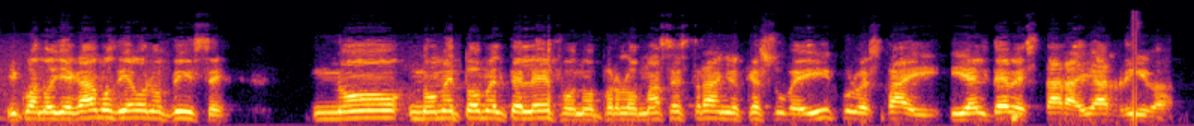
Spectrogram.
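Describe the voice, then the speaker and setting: A man's voice: fairly high pitch, steady tone, fairly quick, darkish tone, muffled recording. Earnest man retelling a testimony. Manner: stumbles and repeats words at hard moments. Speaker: pastor and guest recounting a testimony.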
